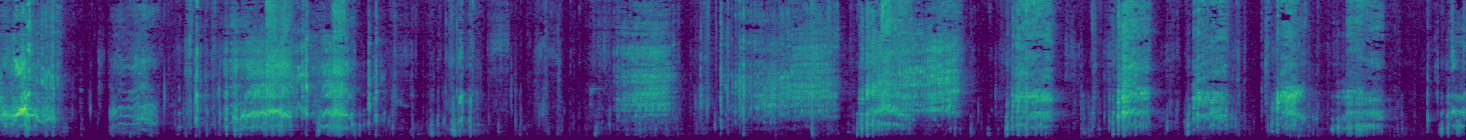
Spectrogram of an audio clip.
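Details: Raccoon giving a series of short, harsh, breathy squeals and chitters in irregular bursts, some brief and faint, others louder and drawn out, separated by gaps of silence.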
